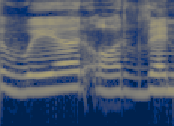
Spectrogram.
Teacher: same है व for one एक डब्लू भी होता है लेकिन डब्लू जो साउंड है आपका वो व राउंडेड लिप मूवमेंट के लिए होता है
